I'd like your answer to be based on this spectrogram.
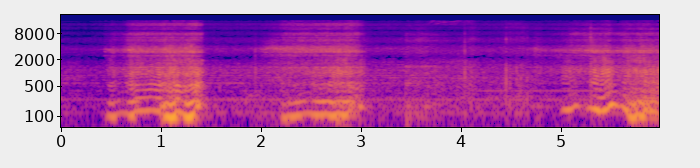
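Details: Saint Bernard puppy snoring: three deep, fluttering snores with quieter breathing between them in a quiet indoor room; snoring.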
